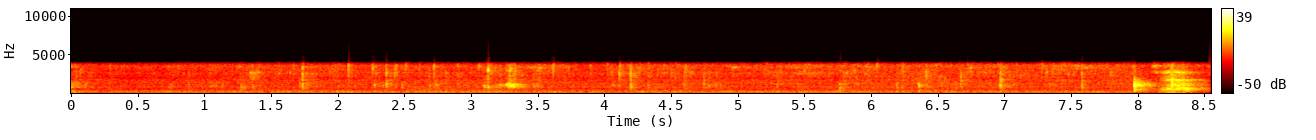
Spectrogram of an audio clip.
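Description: A spoon scraping soft, thick cooking cream out of a plastic tub onto a casserole, a few light scrapes and clicks over a steady hiss.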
